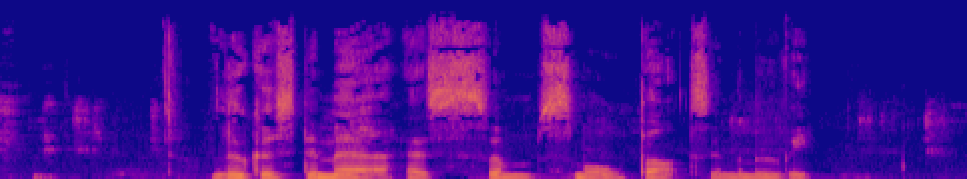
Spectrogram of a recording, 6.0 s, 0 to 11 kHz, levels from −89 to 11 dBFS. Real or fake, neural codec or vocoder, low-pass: real; none; 9.9 kHz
